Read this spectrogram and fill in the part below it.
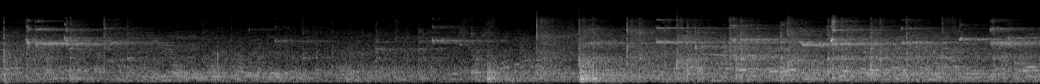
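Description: A crowd murmurs quietly in a large echoing hall.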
